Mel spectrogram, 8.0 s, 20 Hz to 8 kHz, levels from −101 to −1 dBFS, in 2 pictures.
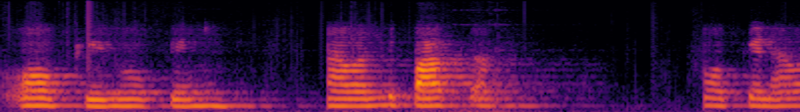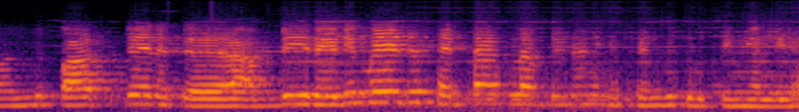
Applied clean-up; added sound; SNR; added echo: neural separator model SepFormer DNS4.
